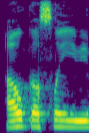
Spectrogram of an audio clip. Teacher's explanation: واو لین ہے، او اس کو بغیر کھینچے پڑے گی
